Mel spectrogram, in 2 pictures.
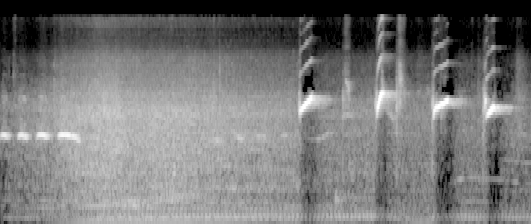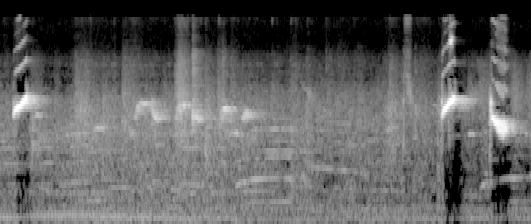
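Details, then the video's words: Chattering song from a newly purchased caged greater green leafbird set off by whistling: a faint whistle at first, then a row of five sharp high chirps spaced about half a second apart, softer twittering, and two final loud notes. "Cucak Ijo Gacor baru beli kena siul langsung ngoceh"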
